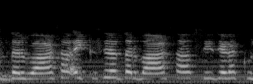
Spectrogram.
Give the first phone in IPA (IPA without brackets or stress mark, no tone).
d̪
